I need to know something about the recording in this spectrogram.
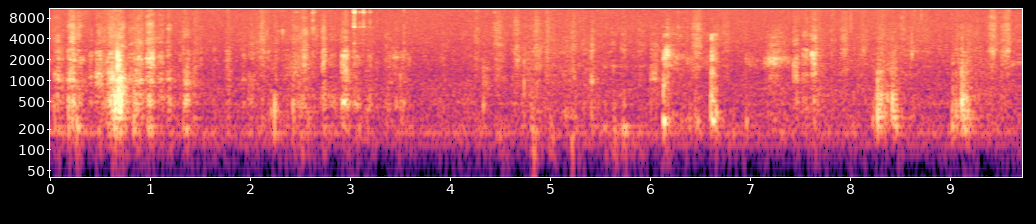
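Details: Dog indoors, happily playing with a favourite rock he pulled from a creek; soft breathy panting and snuffling bursts, with a few sharper noisy puffs spread through the recording and quiet room sounds between.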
